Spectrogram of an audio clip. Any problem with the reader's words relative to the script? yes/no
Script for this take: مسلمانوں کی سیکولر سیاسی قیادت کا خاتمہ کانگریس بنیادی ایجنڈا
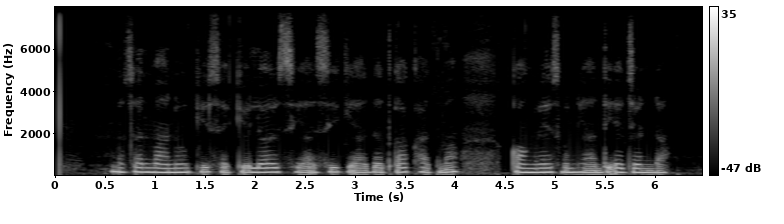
no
